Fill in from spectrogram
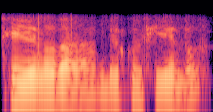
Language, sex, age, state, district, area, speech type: Sindhi, male, 60+, Delhi, South Delhi, rural, conversation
